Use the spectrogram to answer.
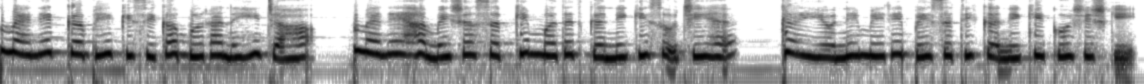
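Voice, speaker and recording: A woman's voice: very high voice, mellow, pitched above the performer's own voice. A woman voicing an earnest, plaintive young female bird in a children's cartoon. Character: sorrowful, virtuous young female bird, beauty contestant. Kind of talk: Hindi children's cartoon voice acting.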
